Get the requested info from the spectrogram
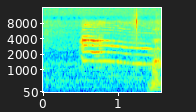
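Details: Kitten meowing indoors because it wants to climb onto the fridge; one sustained, slightly falling meow, ending in a soft bump.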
